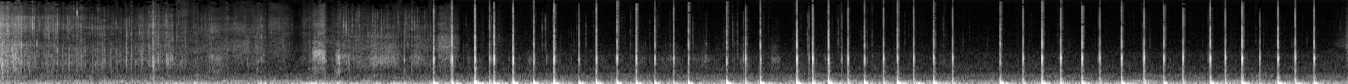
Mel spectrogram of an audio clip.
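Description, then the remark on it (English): Rapid, crisp tapping in an ASMR style, a steady stream of sharp little clicks at about four or five per second, following a few seconds of soft rustling with no voice. “So I'll be doing a little bit of tapping right now.”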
